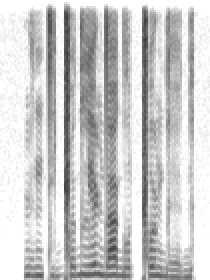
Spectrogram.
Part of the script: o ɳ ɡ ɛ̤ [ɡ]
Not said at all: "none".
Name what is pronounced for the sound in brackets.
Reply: ɡ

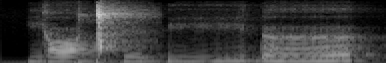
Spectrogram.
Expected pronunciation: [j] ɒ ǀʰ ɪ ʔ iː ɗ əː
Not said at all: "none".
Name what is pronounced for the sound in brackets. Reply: j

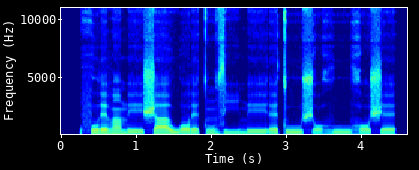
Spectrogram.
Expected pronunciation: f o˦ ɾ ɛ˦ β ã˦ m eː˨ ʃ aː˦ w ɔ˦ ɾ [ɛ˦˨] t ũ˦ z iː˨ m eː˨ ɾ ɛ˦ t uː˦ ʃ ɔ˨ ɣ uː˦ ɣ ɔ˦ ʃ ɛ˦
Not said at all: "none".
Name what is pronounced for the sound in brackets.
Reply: ɛ˨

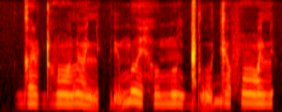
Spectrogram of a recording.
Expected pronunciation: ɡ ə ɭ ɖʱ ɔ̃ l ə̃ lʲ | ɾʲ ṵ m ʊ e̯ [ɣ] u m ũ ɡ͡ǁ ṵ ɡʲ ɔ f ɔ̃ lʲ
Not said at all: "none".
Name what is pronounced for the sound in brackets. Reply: h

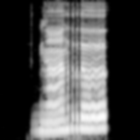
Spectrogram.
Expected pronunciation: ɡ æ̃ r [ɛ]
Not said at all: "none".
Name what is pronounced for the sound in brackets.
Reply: ə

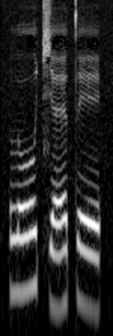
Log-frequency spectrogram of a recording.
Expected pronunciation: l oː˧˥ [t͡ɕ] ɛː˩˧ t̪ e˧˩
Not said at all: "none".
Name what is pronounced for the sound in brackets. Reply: t͡ɕ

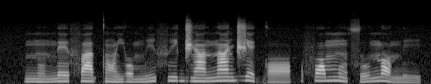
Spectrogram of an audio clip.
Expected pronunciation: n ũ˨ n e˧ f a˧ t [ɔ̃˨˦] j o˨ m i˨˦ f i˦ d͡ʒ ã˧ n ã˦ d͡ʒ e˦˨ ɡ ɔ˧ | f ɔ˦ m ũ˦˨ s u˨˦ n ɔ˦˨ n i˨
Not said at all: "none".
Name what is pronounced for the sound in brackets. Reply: ɔ̃˨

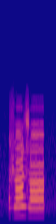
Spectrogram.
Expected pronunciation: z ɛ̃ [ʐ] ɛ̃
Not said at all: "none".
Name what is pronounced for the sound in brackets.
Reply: ʐ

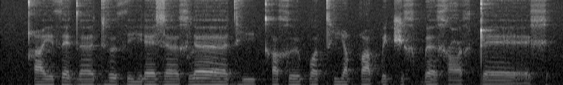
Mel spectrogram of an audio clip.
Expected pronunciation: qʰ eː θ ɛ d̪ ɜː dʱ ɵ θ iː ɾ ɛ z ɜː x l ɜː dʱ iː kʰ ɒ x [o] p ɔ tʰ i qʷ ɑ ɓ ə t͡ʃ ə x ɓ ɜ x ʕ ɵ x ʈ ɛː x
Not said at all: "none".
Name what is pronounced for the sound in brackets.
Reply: ɵ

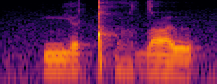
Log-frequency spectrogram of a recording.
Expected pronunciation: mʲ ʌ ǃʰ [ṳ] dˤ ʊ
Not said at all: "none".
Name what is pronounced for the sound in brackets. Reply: ṳ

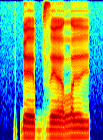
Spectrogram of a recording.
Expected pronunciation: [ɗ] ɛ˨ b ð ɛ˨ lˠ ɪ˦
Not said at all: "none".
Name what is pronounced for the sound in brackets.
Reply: ɗ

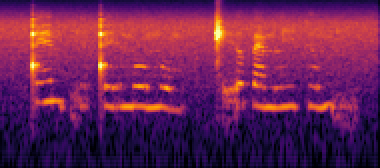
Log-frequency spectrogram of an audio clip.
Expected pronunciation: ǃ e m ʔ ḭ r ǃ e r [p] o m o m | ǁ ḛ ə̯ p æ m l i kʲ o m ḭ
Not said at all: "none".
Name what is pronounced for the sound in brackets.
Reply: m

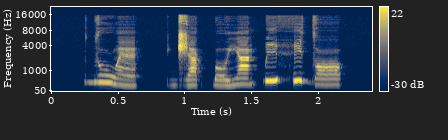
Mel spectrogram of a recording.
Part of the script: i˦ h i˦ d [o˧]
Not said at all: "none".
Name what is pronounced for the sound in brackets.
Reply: ɔ˧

